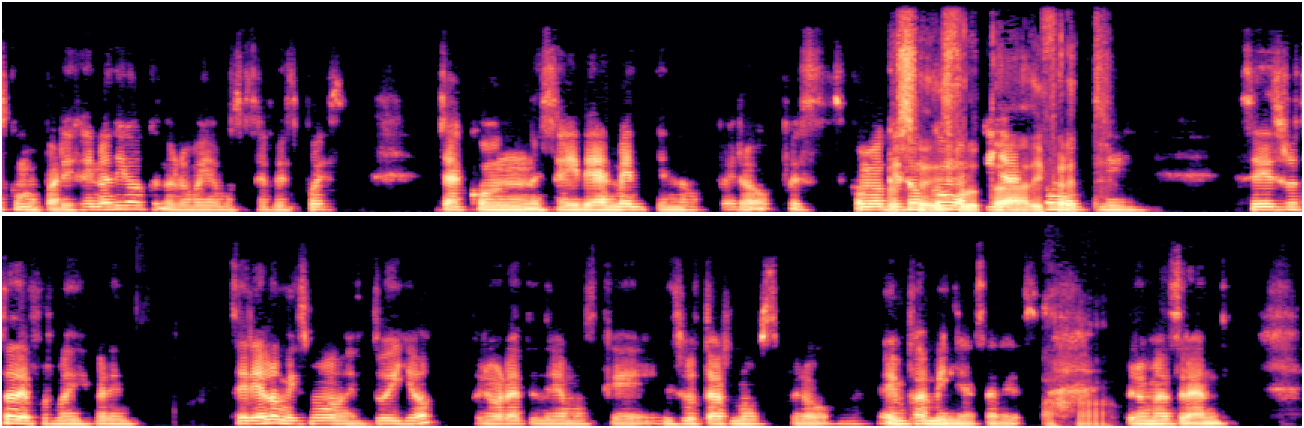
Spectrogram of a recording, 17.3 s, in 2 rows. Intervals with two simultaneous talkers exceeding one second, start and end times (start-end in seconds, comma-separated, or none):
5.9-7.3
